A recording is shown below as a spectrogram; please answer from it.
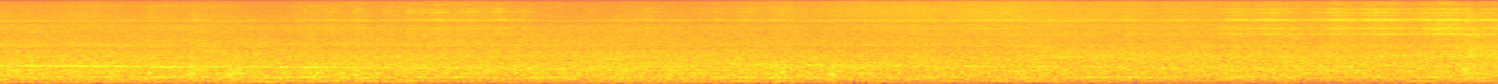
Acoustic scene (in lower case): subway station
